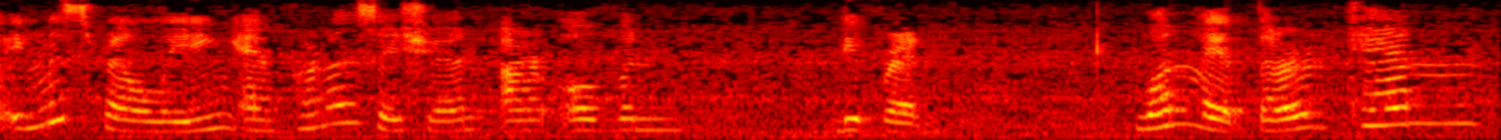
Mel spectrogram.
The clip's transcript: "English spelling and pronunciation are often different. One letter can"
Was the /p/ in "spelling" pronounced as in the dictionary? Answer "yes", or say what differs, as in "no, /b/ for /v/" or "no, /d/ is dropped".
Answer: no, /f/ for /p/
